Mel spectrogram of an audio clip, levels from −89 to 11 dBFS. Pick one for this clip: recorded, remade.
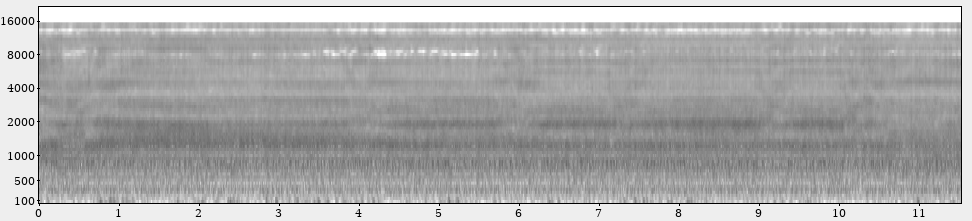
remade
